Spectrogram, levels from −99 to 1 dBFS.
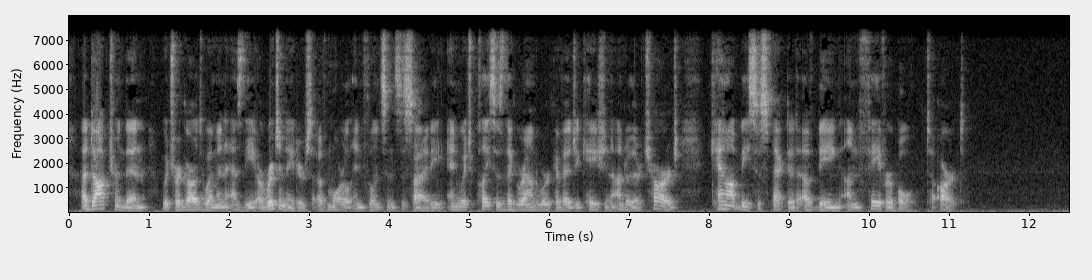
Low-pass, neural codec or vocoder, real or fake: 7.2 kHz; none; real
